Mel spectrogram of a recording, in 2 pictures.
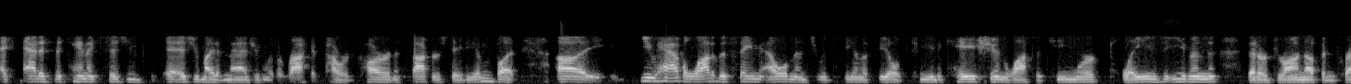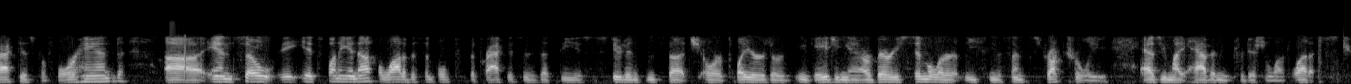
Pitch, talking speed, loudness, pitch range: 115 Hz, 190 wpm, -21 LUFS, 110-125 Hz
